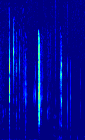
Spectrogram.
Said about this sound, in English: Wait. Dude, are you chewing gum? Yeah.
